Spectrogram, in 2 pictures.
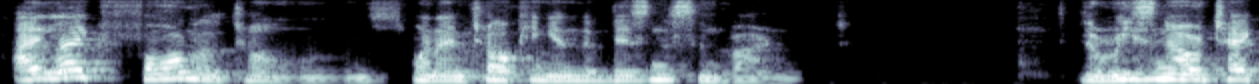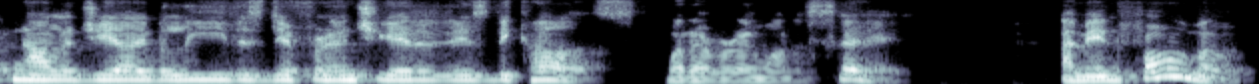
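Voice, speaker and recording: Husky, higher-pitched man teaching public speaking. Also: expressive. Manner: deliberate, emphatic, with demonstrative vocal variety. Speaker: speech trainer giving an educational session. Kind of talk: online workshop presentation on public speaking. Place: online video call. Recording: slightly muffled, lo-fi video call audio.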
